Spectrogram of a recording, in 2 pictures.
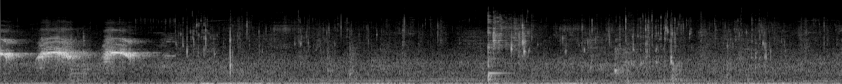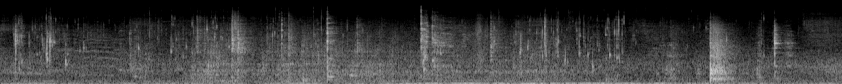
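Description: Slotted metal skimmer ladling meat and vegetable stew out of a cauldron onto a ceramic platter: broth dribbling and splashing, with scattered clinks and knocks of the skimmer against the pot and dish, one louder knock near the end. A few short high squeaks come in the first second or so.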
